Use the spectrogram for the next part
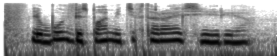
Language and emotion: Russian, neutral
